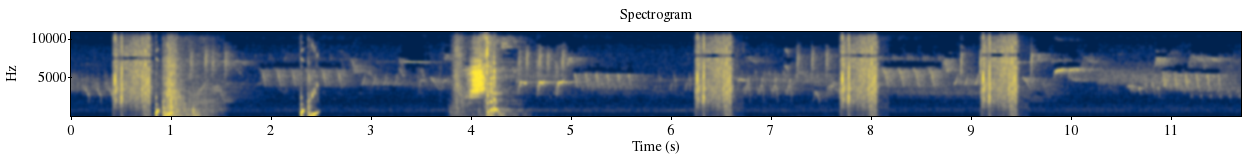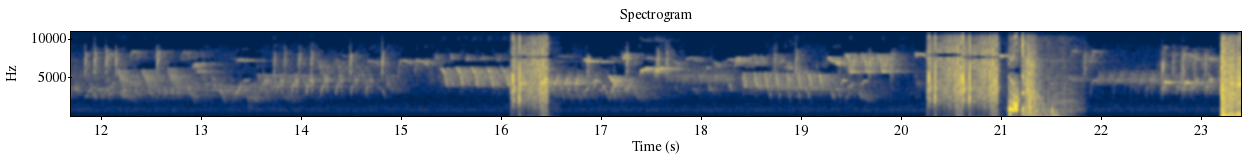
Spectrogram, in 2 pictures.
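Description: Game menu sounds click and chime as items are picked.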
